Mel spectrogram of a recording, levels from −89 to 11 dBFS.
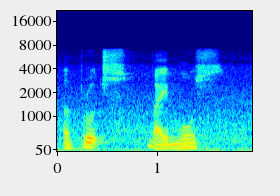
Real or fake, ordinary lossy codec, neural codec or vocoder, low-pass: real; none; none; 7.2 kHz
